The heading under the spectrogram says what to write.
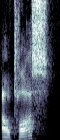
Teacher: It's pronounced ow, like in sauerkraut. And so the Greek word is pronounced autos.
